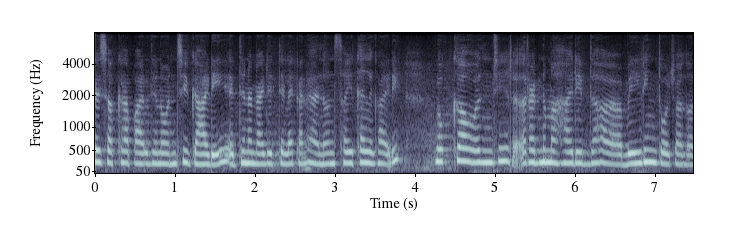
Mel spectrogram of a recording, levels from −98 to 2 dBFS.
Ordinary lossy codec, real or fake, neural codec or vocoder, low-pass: none; fake; codec, 16 kHz, 1 kbps, X-Codec, HuBERT features, trained on LibriSpeech; none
